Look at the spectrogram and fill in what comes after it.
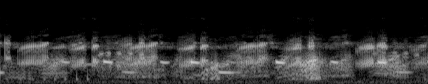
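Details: A crowded frog chorus: rough, buzzy croaks overlap with brief clear whistles, the racket swelling and easing in irregular waves about every half second.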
